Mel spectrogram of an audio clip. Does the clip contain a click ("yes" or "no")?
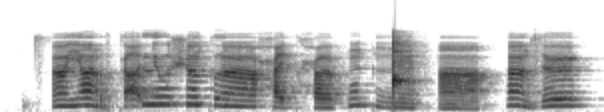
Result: yes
